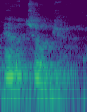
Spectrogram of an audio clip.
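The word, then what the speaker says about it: Pema Chödrön: Pema Chodron.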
